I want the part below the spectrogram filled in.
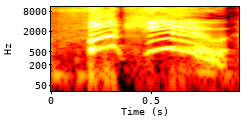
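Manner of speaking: high, loud mock outrage at mum; teasing yell at her mother about her age; playful shout. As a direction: yell it back at mum in jest. Retorting to mum in retold story.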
